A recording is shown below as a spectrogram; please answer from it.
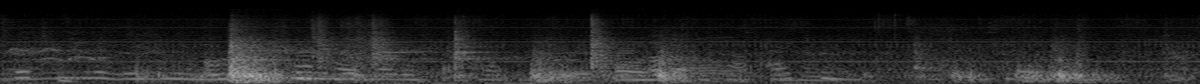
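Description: Indistinct voices of people talking and calling out, with a loud sharp sound about a second in.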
